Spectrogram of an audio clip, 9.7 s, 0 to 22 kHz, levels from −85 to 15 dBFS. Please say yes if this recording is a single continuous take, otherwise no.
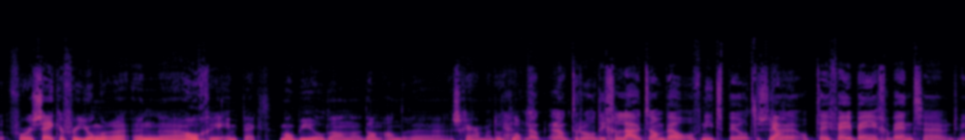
yes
